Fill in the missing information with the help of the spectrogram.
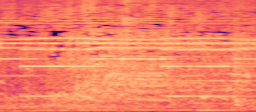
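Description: An ambulance siren blares loudly and continuously throughout, a shrill, sustained tonal wail with ringing overtones above a low, steady rumble.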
